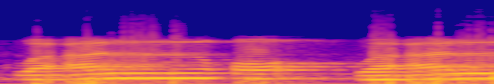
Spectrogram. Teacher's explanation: lamnya berharakat sukun, maka perhatikan nggak boleh ada suara pantulan tapi ditahan. Wa'alqa wa'al ya, ditahan.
